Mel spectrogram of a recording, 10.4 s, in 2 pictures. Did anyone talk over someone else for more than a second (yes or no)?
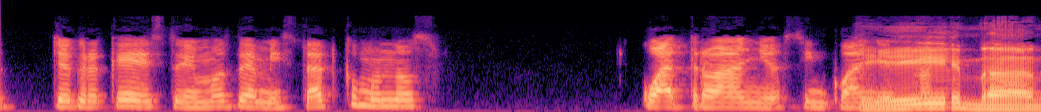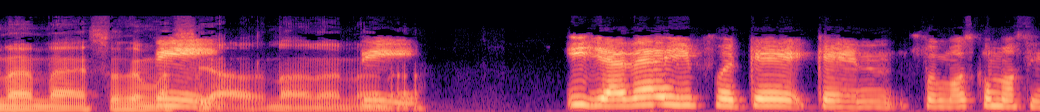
no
